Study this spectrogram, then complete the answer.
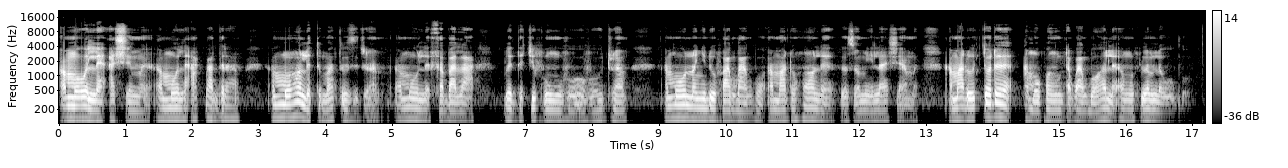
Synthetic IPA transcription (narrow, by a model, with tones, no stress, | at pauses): a̰˨mə˦wo˦lə˨ʔa˨ʃi˦mə̰˨a̰˨mə˦wo˦lə̰˨ʔa˨k͡pa˦d̪ɾa˦ma̰˨mə˦o˦ɦɔ̃˦lə˨t̪o˨mã˦t̪o˦zi˨dɾa̰˦ma̰˨mə˦wo˦lə˨sa˦ba˦la˦ | k͡plə˦d̪ə˨t͡ʃi˦ɸo˦ŋũ˦vu˨wo˨vu˨wo˦du˦a˦ma̰˨mə˦wo˦nɔ̃˨ɲĩ˦ɖə˦wo˦ɸa˨ɡ͡ba˨ɡ͡bɔ̰˨ʔa̰˨mã˨ɖo˦ɦɔ̃˦lə˨zə˨zɔ˨mĩ˦i˦la˦ʃḭ˦a̰˨mə˨a̰˨mã˨ɖə˦wo˦t̪ɔ˦ɖə˦a̰˨mə˨o˨ɸə˦ŋũ˦da˨ɡ͡ba˨ɡ͡bɔ˨ɦə˦lə̰˨ʔə̰˦ŋũ˦ɸlə˦mlə˨wo˨ɡ͡bo˨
